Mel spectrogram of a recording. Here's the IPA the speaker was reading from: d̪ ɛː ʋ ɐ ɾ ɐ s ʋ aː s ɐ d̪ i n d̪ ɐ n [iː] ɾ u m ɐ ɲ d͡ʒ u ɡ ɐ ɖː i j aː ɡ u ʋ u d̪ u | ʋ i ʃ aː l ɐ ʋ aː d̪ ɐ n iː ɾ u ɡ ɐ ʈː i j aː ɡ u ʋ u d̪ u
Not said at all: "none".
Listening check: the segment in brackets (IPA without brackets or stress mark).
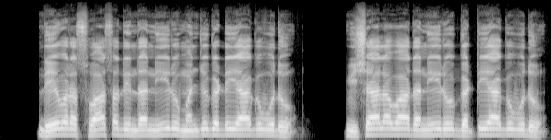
iː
